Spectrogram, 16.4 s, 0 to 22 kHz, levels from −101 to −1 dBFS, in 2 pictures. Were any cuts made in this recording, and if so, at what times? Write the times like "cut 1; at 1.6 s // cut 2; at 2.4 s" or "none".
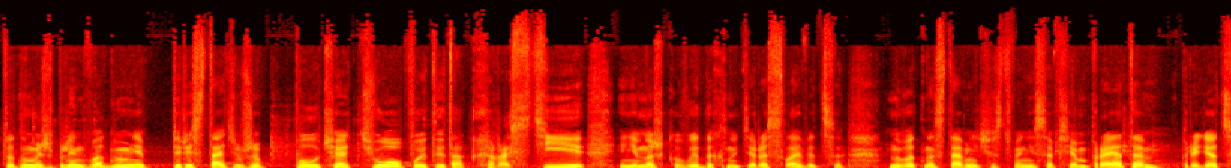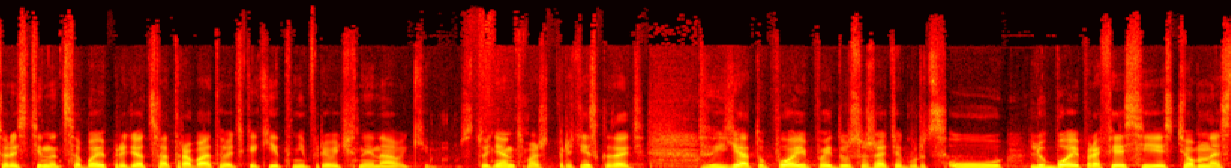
cut 1; at 12.9 s // cut 2; at 14.5 s

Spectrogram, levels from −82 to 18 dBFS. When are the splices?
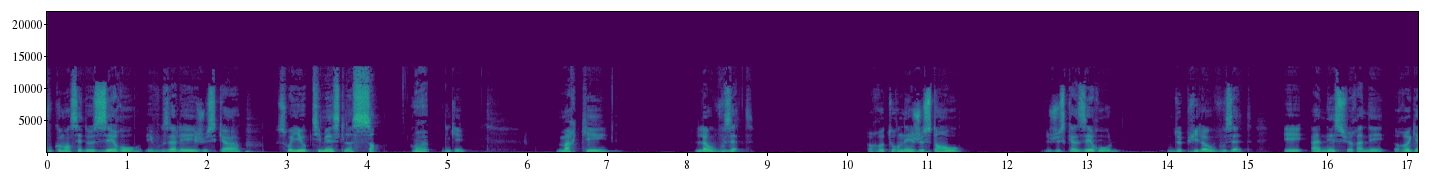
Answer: none

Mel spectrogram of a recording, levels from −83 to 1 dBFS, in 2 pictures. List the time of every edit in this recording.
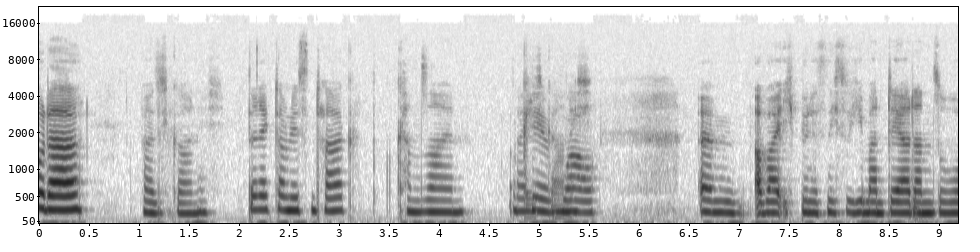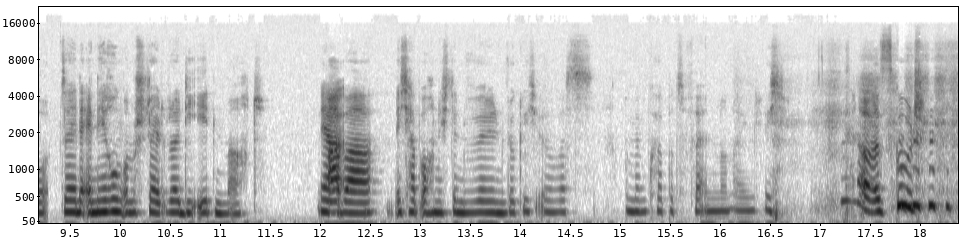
cut 1; at 9.3 s

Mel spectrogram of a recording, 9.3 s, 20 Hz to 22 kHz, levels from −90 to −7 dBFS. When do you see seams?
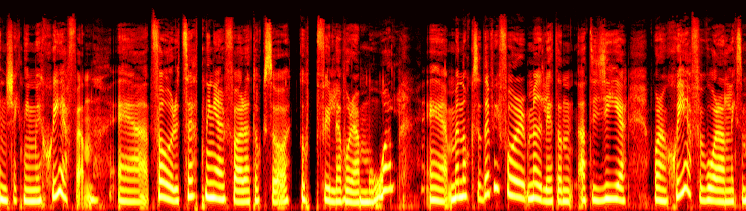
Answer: cut 1; at 1.9 s // cut 2; at 3.6 s

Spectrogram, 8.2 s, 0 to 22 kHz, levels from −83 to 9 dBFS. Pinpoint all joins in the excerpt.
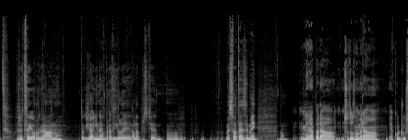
cut 1; at 5.5 s // cut 2; at 6.8 s

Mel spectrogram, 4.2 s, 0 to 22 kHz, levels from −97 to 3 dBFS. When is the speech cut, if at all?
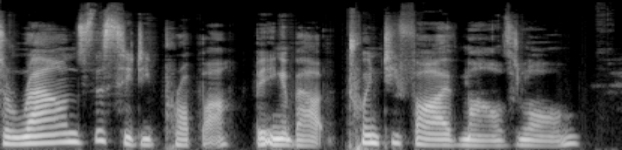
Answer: cut 1; at 1.6 s

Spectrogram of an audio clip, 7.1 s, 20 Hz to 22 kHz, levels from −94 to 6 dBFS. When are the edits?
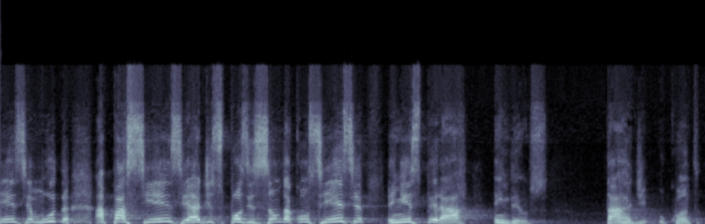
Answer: none

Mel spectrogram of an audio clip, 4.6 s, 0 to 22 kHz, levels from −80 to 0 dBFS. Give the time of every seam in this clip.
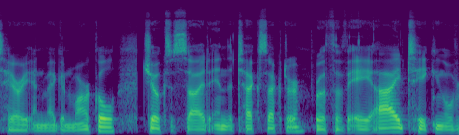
none

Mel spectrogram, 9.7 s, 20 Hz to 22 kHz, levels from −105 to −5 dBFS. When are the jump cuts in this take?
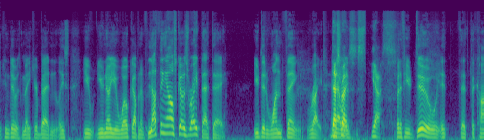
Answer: cut 1; at 7.3 s // cut 2; at 8.8 s

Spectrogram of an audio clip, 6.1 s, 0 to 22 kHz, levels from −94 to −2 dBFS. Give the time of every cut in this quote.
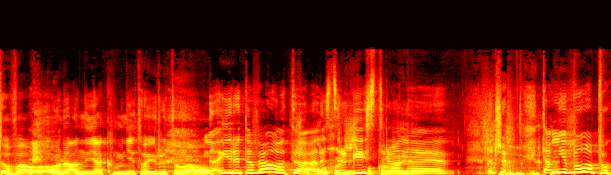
none

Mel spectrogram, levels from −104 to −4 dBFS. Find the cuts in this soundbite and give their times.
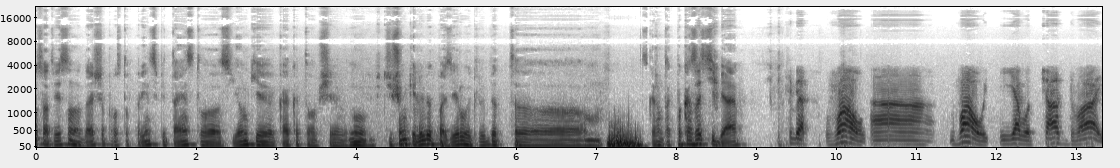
cut 1; at 9.3 s // cut 2; at 10.4 s // cut 3; at 11.9 s

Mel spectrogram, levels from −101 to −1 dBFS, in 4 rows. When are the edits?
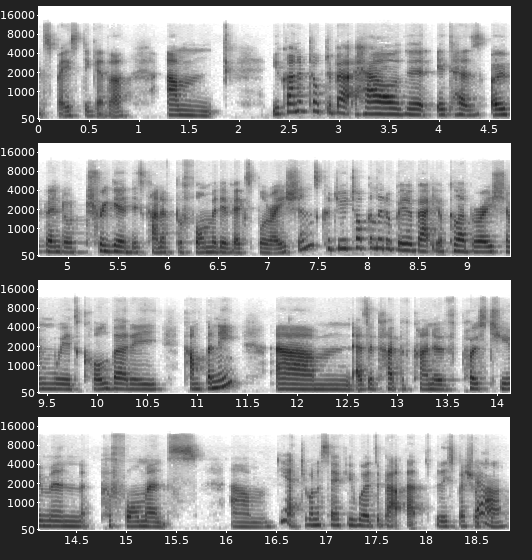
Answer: cut 1; at 16.0 s

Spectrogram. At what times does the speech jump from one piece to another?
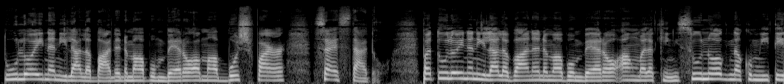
cut 1; at 4.2 s

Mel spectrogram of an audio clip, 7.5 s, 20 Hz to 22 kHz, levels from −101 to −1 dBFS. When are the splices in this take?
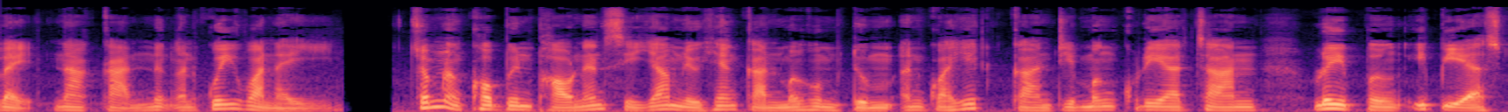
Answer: none

